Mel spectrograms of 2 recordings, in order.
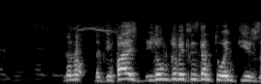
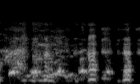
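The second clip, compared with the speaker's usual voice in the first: laughing; 11 semitones higher, 9 dB quieter than usual. Real, not acted. Laughs at colleague's joke.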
